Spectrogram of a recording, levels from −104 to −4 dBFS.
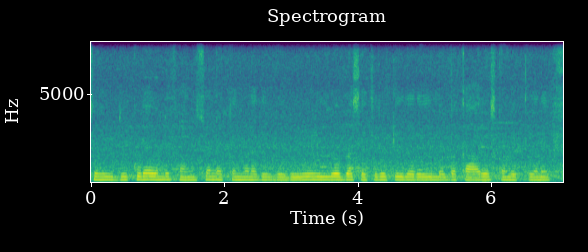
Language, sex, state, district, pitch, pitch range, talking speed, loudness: Kannada, female, Karnataka, Raichur, 165 Hz, 160-165 Hz, 120 wpm, -17 LUFS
